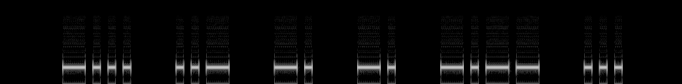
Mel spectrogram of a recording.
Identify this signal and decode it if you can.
Morse code, heard as a keyed tone, about 16 wpm, spaced as for 12 wpm, 800 Hz. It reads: BUNNYS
